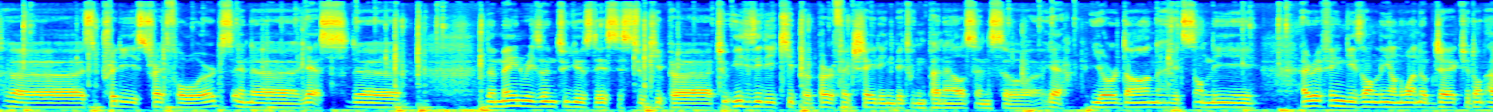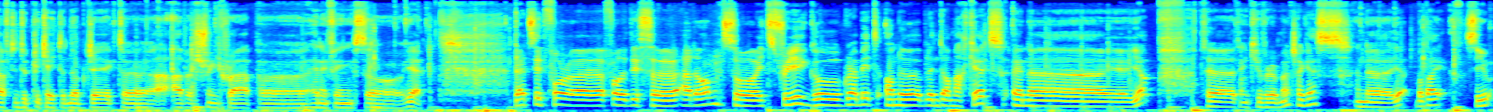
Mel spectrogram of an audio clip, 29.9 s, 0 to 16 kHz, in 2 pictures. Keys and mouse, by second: 0.9 Tab, 4.2 1, 5.9 click, 6.4 Tab, 8.0 Tab, 8.4 Tab, 12.4 click, 12.7 click.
